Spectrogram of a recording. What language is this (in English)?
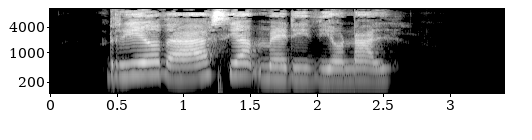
Galician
